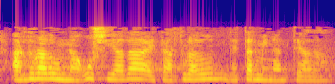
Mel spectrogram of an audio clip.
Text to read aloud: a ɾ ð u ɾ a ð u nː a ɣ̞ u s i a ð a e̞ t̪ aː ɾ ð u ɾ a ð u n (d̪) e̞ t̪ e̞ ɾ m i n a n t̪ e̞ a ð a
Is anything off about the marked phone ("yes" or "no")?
no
